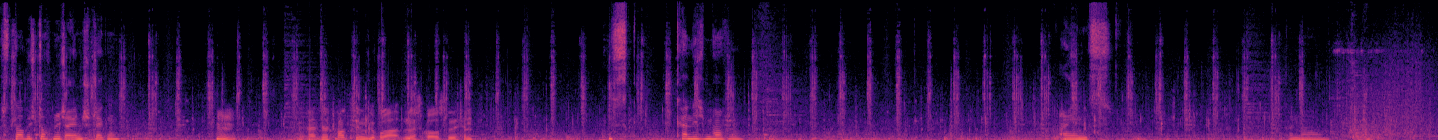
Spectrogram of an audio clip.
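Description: Footsteps knock quickly on a wooden deck.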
